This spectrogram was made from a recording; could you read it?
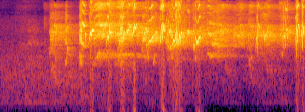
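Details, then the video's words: Blue-winged parrotlet (Forpus xanthopterygius) song for training, giving rapid, high, buzzy chattering twitters, about four notes a second, with a few sharp clicks. "CANTO DO FORPUS"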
